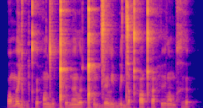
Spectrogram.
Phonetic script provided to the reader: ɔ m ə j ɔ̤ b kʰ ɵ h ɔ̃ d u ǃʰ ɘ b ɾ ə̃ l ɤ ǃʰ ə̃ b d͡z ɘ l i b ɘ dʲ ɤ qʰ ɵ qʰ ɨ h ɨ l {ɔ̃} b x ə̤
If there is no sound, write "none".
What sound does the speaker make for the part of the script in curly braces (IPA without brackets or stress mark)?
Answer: ɔ̃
